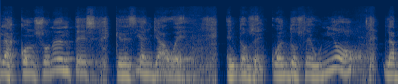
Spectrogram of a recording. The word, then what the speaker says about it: Yahweh: Sí, porque la forma de mencionar, de pronunciar el nombre de Dios, posiblemente original, era Yahweh.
